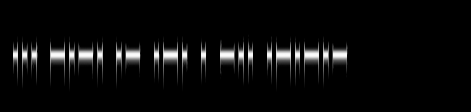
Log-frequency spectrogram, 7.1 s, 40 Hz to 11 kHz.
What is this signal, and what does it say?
Morse code, heard as a keyed tone, about 17 wpm, 700 Hz. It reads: SCARED.
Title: Sentences from Top 1000 Words - Review Part 4 - 17wpm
